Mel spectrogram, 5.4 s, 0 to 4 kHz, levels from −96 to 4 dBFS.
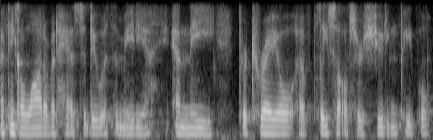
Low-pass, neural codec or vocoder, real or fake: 3.6 kHz; none; real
